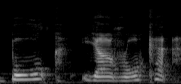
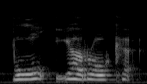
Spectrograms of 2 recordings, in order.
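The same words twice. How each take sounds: First: Slow, breathy whispered Glasgow ned phrase; Glasgow street accent. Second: Slow, voiced Glasgow ned phrase; Glasgow street accent. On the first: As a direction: whisper the ned insult slowly. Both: Shown as a demonstration. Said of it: "That's another wee Ned phrase".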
